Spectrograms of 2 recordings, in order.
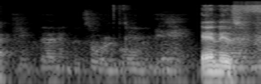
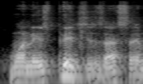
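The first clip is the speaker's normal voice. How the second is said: normal talking voice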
